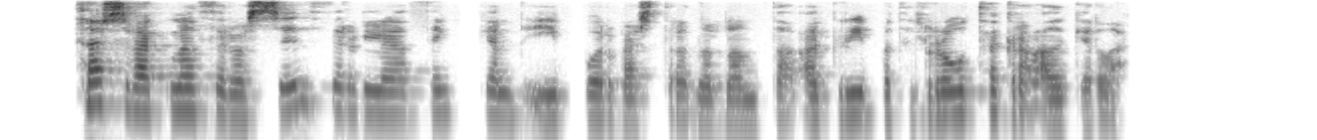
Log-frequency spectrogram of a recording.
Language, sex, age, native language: Icelandic, female, 20-29, Icelandic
